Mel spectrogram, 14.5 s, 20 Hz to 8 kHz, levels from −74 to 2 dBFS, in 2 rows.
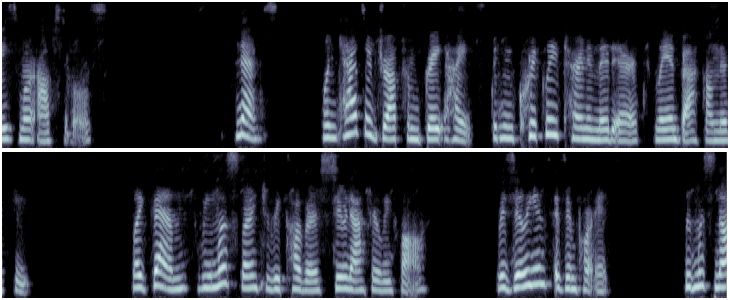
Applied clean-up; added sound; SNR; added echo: neural mask model Resemble Enhance denoiser.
